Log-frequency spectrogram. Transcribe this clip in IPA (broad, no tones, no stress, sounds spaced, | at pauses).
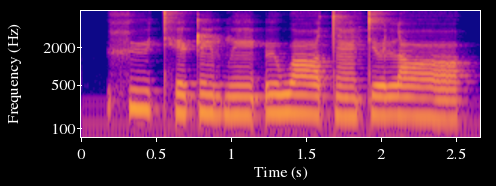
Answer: x y t̪ʰ e ʈ ẽ b ẽ ʔ ø w ɑ t̪ æ̃ t̪ ø l ɑ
